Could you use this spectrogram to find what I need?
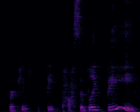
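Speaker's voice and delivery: high, hushed wondering. A narrator's reading. Flavius looks for the missing schoolmaster, wondering. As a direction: wonder aloud, lightly. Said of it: "Flavius wondered".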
